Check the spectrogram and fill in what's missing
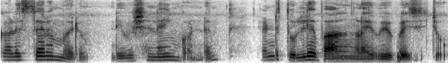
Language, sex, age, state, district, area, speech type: Malayalam, male, 18-30, Kerala, Wayanad, rural, read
